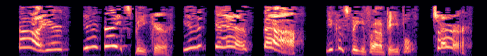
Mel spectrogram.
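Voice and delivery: very high, swooping, condescending, patronizing sing-song. Speaker imagines being complimented insincerely, mock-patronizing God, voice rising. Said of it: "their voice goes up".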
